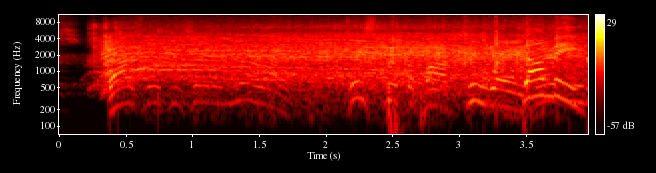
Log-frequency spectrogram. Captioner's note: audience cheers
